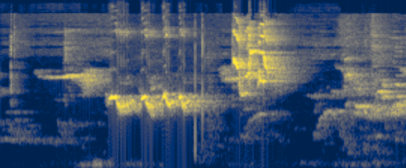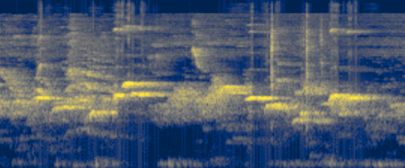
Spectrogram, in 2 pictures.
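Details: White-rumped shama song recorded in the rain, harsh squawky notes and scratchy chatter mixed with brighter warbled phrases, with low soft background rumbling.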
